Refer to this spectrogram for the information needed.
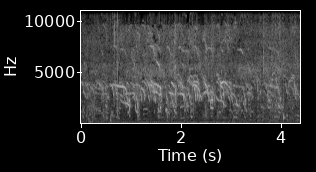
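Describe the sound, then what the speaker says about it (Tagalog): Hungry chickens at feeding time cluck and squawk constantly in a busy, close flock, the overlapping calls layered over a low steady background rumble with no talking. "Magpapakain muna po si Bossing ng mga alaga po niyang manok."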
